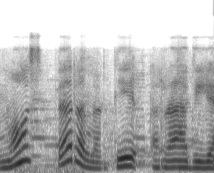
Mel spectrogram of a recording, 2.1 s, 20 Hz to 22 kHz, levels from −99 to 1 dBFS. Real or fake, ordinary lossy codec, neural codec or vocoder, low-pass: fake; Opus, 32 kbps; codec, 16 kHz, 2 kbps, X-Codec, HuBERT features, trained on general audio; 7.2 kHz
